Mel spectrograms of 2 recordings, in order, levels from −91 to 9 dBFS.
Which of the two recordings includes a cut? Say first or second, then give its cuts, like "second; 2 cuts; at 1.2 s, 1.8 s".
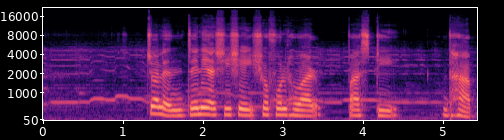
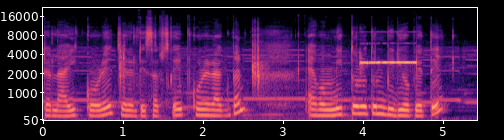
second; 1 cut; at 3.5 s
